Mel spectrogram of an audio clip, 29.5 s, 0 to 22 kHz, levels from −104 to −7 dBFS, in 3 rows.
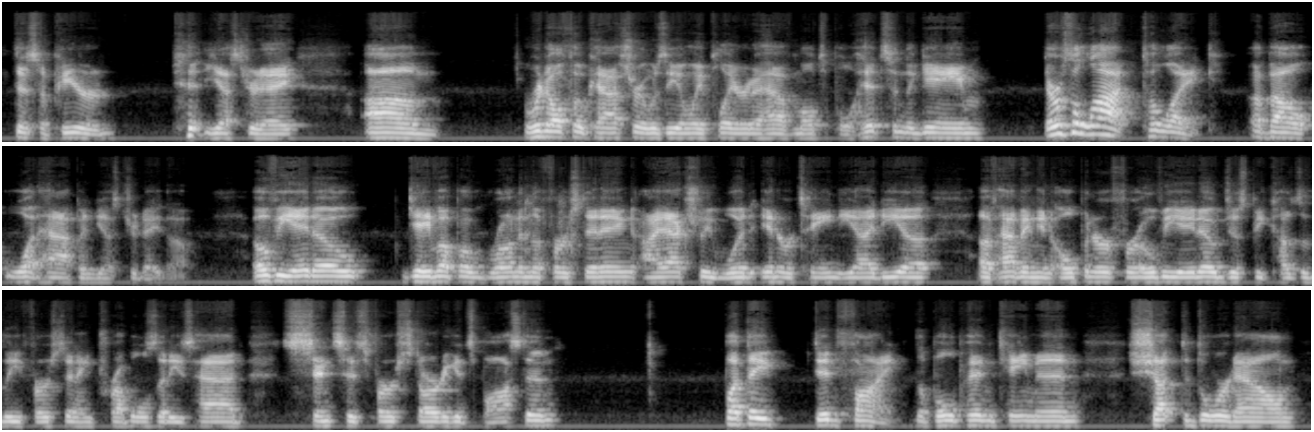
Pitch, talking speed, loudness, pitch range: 130 Hz, 155 wpm, -24 LUFS, 125-140 Hz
